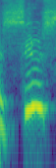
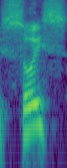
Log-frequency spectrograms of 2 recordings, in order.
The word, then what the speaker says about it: Seuss: into all that the the way that it's pronounced is actually soy not seuss but that's another story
